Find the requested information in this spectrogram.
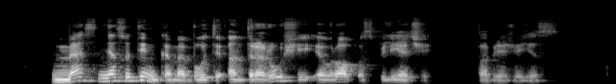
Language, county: Lithuanian, Klaipėda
